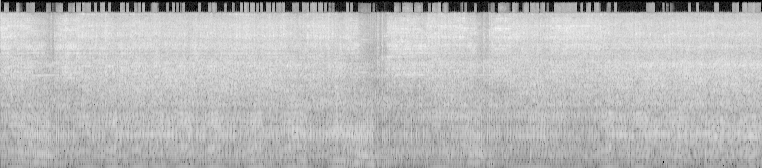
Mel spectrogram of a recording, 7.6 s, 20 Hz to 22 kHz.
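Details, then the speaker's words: Stihl FS80 trimmer after a carburetor rebuild, warmed up: high two-stroke buzz held at speed with brief dips and stumbles, running poorly. The exhaust port bubbled when pulled slowly; owner suspects a stuck ring or low compression. "Good and warmed up now, and you know we can adjust that high speed, which I don't really like the idea of."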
